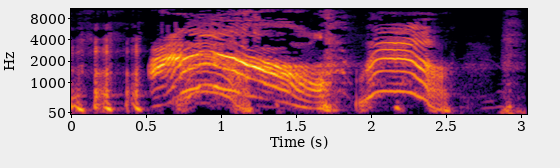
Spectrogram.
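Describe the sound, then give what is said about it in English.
A cat lets out two loud, drawn-out yowls that rise and fall in pitch and sound pained, the first long and the second shorter, after a few brief sounds. “Which always just makes me think of the cat being hit.”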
